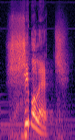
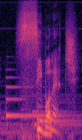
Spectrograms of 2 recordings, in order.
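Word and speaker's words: Chibolete: E dizendo ele: não, então lhes diziam: dize, pois, Shibolete. Porém, eles diziam Sibolete, porque não podiam pronunciar assim essa palavra bem.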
